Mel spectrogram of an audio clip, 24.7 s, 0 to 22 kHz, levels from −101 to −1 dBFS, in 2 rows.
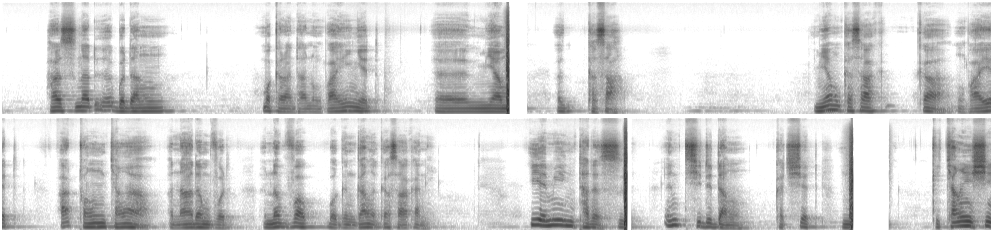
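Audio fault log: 6.23–6.56 s, 20.11–20.23 s, 22.85–23.50 s: wireless microphone squelch dropout. The radio link fades and hiss briefly swells. The receiver's squelch then mutes the output for about 0.24 s, 0.06 s and 0.46 s. Speech resumes once the signal recovers.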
